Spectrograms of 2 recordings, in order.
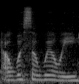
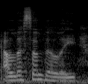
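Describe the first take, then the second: First: The L sounds are replaced with W sounds. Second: The L sounds are pronounced clearly as L.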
